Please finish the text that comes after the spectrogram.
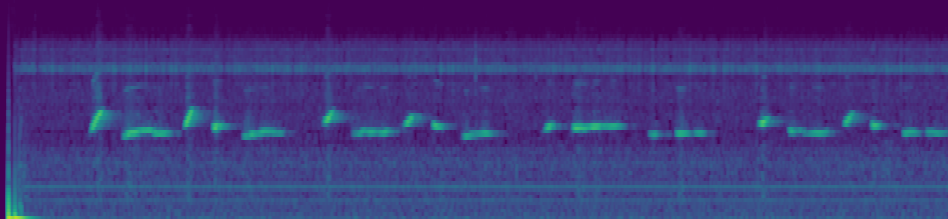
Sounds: Whistling

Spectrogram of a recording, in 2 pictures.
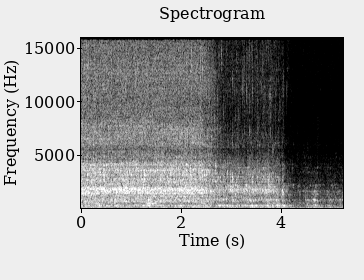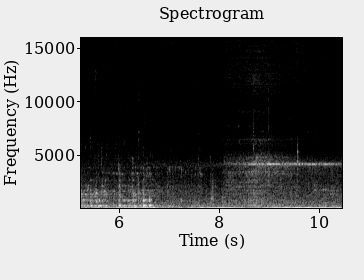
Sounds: Water, Water tap, Sink (filling or washing)

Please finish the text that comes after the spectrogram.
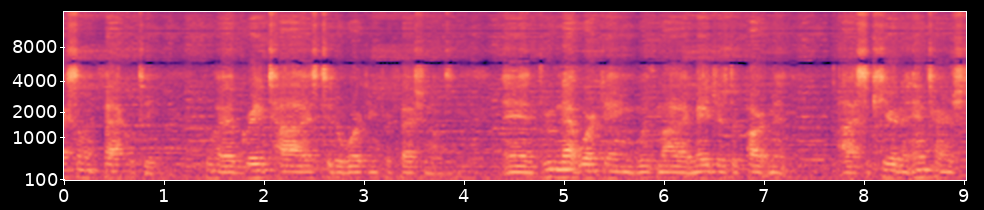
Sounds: Speech, Music

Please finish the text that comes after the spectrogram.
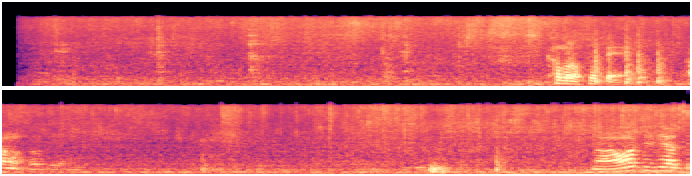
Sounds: Stir, Frying (food), Sizzle

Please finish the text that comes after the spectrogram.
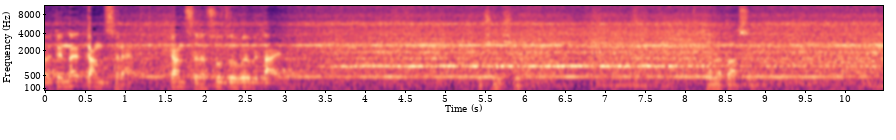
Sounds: Speech

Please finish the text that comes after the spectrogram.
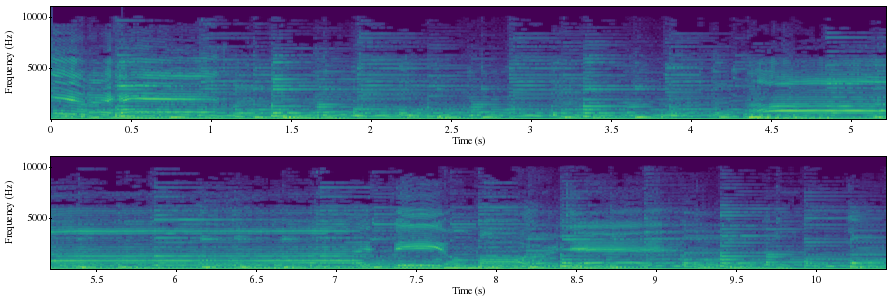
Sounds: Bluegrass, Music

